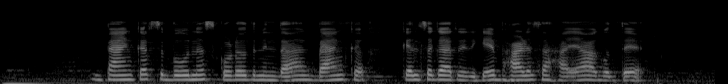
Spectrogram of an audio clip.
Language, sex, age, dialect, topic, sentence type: Kannada, female, 46-50, Central, banking, statement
